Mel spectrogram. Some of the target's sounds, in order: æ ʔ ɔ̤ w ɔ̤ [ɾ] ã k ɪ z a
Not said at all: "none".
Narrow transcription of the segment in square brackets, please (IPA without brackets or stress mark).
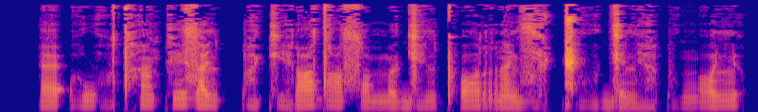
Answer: tʰ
